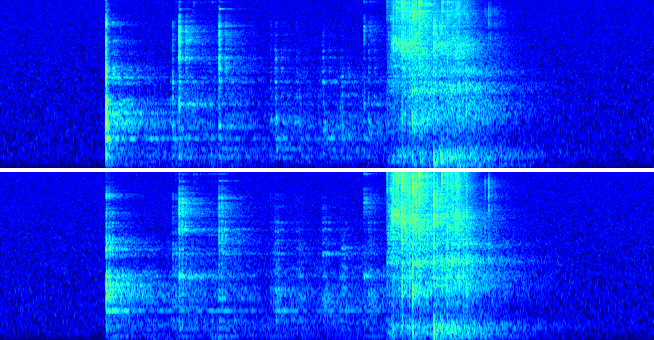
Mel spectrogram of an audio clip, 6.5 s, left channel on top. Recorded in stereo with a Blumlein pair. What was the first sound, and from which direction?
Keys jangling, 40° left.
